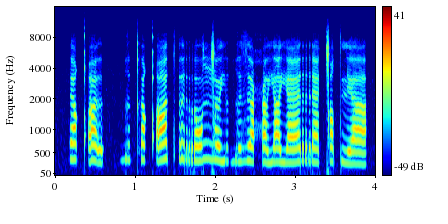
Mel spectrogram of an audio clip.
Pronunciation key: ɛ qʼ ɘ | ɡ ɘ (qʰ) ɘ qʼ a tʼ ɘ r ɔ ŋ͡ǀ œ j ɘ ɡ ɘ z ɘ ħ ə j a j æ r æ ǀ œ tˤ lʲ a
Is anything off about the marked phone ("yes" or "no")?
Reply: yes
